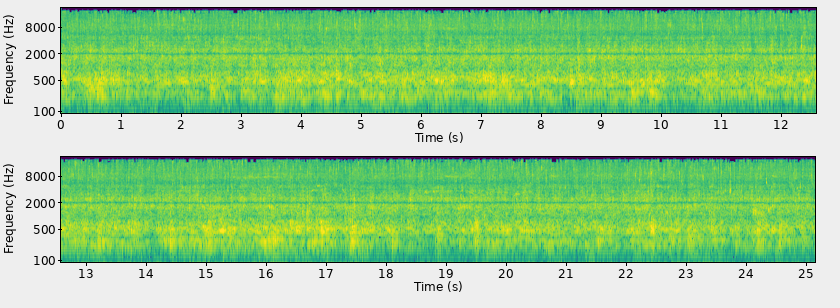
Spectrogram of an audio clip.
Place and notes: phasing water drain Tomar, Portugal
a small under water channel brings water into a fountain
